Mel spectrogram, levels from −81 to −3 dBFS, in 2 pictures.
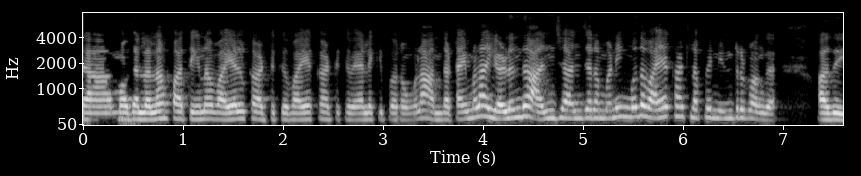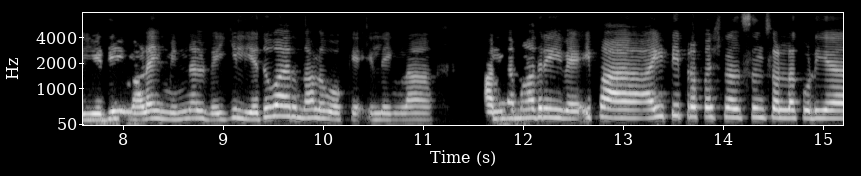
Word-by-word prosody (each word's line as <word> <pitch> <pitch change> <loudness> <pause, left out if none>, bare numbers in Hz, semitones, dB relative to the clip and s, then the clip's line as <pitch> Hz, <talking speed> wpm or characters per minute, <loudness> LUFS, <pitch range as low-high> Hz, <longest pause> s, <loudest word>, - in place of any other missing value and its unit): இந்த - - +3 0.3
முதல்லலாம் 180 +3 +3
பாத்தீங்கன்னா 190 0 -1
வயல் 185 +3 +2
காட்டுக்கு 180 -1 -3
வயக்காட்டுக்கு 180 0 -4
வேலைக்கு 175 +1 -4
போறவங்களா 175 +4 -4
அந்த 175 0 -2
டைம்லாம் 235 +6 +1
எழுந்து 235 +7 +3
5 210 +4 -2
5:30 215 +1 -3
மணிங்கும்போது 250 +4 0
வயக்காட்டுல 255 +1 -2
போய் 230 -2 -3
நின்றுவாங்க. 205 -4 -4 0.6
அது 175 0 +3 0.2
இடி, 175 +4 +2 0.2
மழை, 185 +4 +4 0.2
மின்னல், 205 +3 -2
வெயில் 180 +6 -3
எதுவா 255 +6 +3
இருந்தாலும் 220 -4 0
ஓகே 170 -1 -9 0.2
இல்லைங்களா? 170 0 -4 0.7
அந்த 195 +3 0
மாதிரி 230 +1 +3 0.4
இப்ப 240 +3 -14 0.6
ஐடி 265 +2 -2
புரொபஷனல்ஸ்ன்னு 245 -2 +1
சொல்லக்கூடிய 215 -1 +1
205 Hz, 125 wpm, -18 LUFS, 180-230 Hz, 0.7 s, மழை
